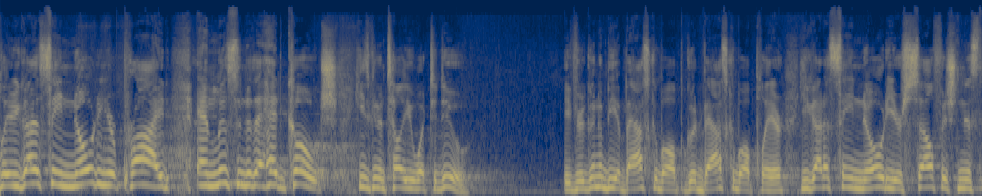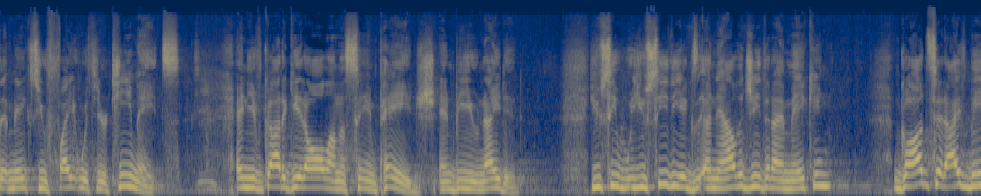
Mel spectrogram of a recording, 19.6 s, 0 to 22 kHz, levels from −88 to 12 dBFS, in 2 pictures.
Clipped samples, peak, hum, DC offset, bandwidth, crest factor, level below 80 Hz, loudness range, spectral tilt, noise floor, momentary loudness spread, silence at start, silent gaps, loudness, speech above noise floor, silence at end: under 0.1%; -4 dBFS; none; under 0.1%; 18 kHz; 14 dB; -58 dBFS; 3 LU; -4.5 dB/octave; -50 dBFS; 5 LU; 0 s; none; -17 LUFS; 34 dB; 0 s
